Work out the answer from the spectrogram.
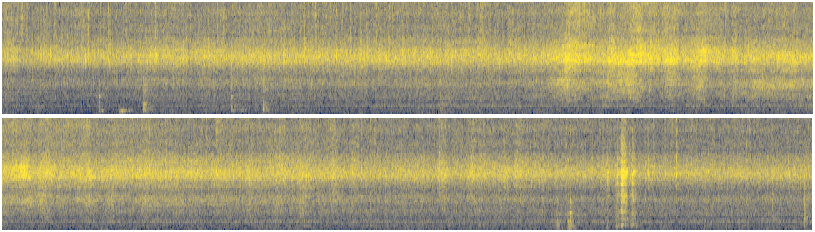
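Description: Sliced onions and tomatoes sizzling as they fry in oil in a pan, being cooked down until the oil separates. A spatula stirs them, with the sizzle swelling as they are turned. A few light knocks and clatters come early on and a louder cluster near the end.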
